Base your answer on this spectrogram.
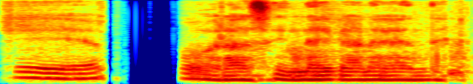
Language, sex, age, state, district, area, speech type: Dogri, male, 30-45, Jammu and Kashmir, Reasi, urban, spontaneous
